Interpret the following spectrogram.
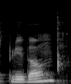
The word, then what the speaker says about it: Blübaum: It's Bluebomb. It's Blue and not Blue. Like in in German it's an u and in internationally you write it as u and then it looks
